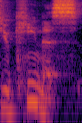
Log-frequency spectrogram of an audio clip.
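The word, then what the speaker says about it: Euxinus: it for the Romans was um the pontis yukus they they called it a lake um they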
